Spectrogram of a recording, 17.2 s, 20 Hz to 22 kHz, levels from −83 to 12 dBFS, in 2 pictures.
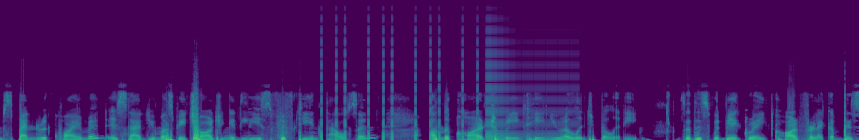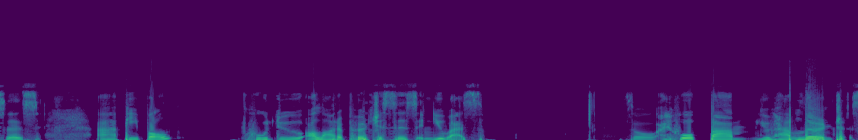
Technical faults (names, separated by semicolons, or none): GSM signalling bursts; GSM phone buzz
